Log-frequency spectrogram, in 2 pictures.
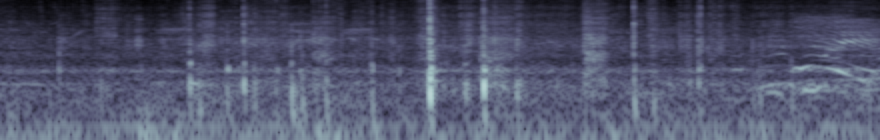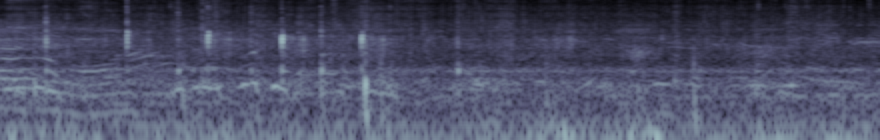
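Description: Sharp knocks of a tennis ball on a clay court, racket strikes and bounces: two loud ones about a third of a second apart a couple of seconds in, then a few fainter ones past the middle, over distant voices.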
